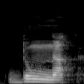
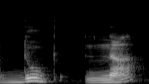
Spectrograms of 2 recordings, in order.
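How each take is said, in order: First: The k sound is not heard in the middle. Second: A clear k sound is heard in the middle. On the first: The speaker calls it right. "le cas ... va, dans ce cas-là, bloquer le son" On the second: The speaker calls it wrong. "On n'ira peut-être pas jusqu'à dire Dougna ... ça je pense pas"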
